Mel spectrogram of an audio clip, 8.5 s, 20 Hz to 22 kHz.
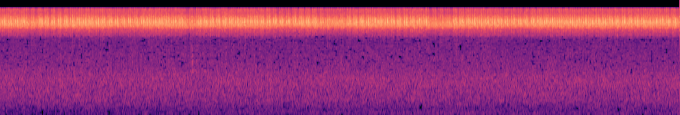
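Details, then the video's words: Crickets chirping, the males producing the sound by stridulation, rubbing one wing across a toothed vein on the other; a dense, continuous high-pitched trill with a fine rapid pulse and no breaks, faint broadband hiss beneath. "Most relaxing cricket sound for 8 hours"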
